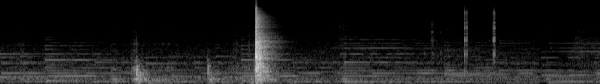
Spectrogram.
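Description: Wooden dowel leg dropped into its wooden collar, its neodymium magnet snapping onto the steel washer at the bottom of the hole with one loud knock about two and a half seconds in, after a couple of softer knocks. Background music runs throughout.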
